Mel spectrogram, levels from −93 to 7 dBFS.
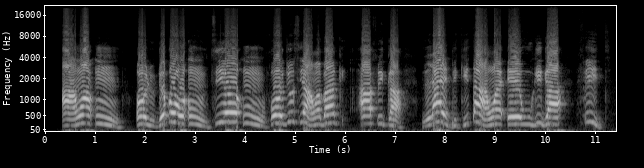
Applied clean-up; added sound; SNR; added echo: none; none; none; none.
